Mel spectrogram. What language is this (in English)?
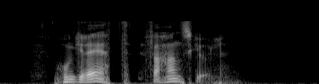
Swedish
